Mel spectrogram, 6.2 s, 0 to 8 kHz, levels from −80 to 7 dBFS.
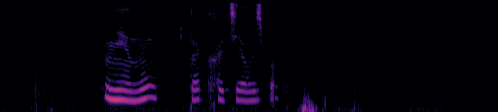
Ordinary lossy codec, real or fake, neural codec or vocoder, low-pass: none; fake; vocoder, 44.1 kHz, 128 mel bands, Pupu-Vocoder; 7.2 kHz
